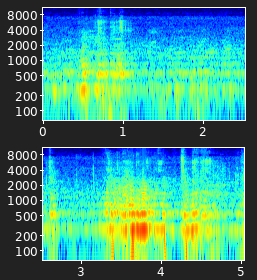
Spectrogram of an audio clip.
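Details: Wild honey bees being relocated into a box, their hum a constant low buzz with a faint higher overtone, swelling briefly near the end amid rustling and a man talking.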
